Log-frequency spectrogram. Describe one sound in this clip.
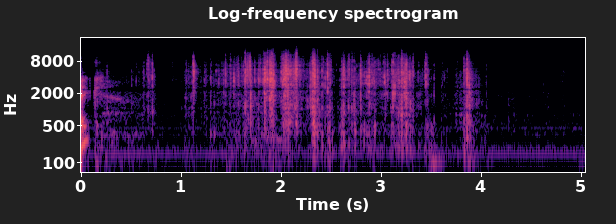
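Foil card packs crinkle and tear as they are opened.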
